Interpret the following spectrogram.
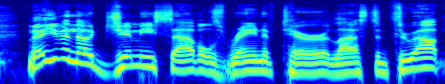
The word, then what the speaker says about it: Savile: was so small that we didn't even know how to properly pronounce his name in America when his crimes came to light, we called him Jimmy Seville for years. Oh yeah. Jimmy Savile was an institution unto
